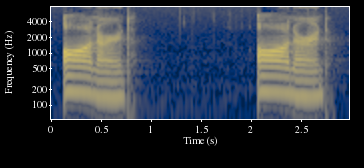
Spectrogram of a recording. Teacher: you may have noticed that this H is not pronounced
